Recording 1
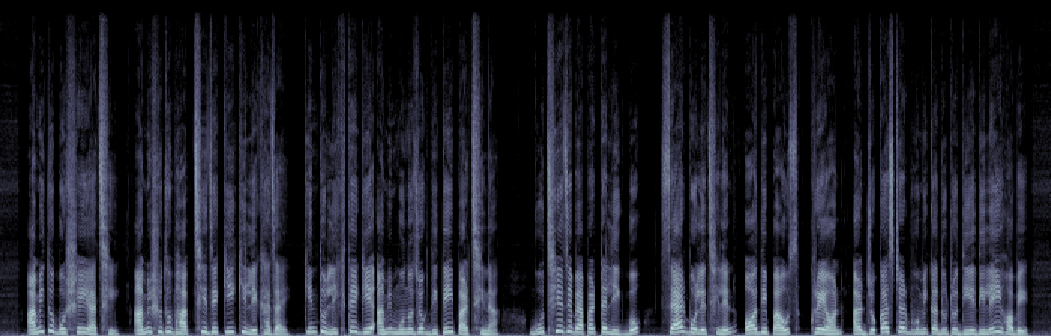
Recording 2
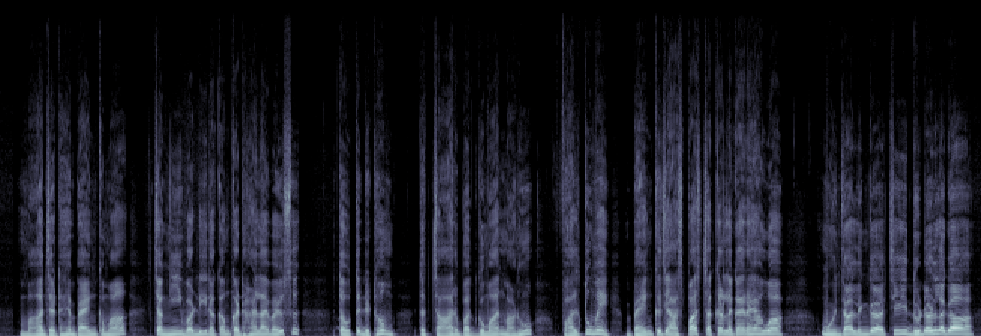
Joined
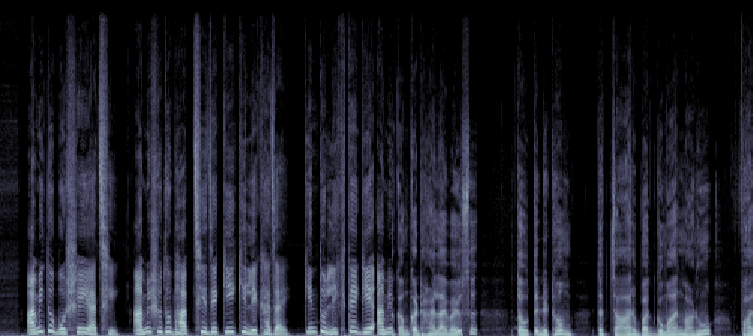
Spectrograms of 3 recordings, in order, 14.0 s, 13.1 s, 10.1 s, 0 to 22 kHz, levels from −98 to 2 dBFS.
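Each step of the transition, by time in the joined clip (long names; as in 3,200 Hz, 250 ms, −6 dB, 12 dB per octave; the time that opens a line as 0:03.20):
recording 1
0:05.23: continue with recording 2 from 0:02.85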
